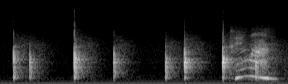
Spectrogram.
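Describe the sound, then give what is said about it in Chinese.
Someone raps on a house door early in the morning, a series of sharp, fairly loud knocks falling roughly in pairs, then a voice starts speaking over the last knocks. “等我敲门先。”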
